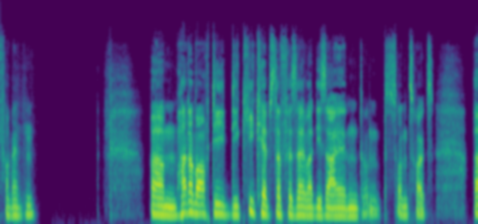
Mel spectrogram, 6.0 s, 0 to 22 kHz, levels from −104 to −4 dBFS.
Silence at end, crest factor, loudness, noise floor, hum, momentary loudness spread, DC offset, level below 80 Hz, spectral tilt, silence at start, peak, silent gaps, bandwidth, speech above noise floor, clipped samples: 0 s; 20 dB; -20 LUFS; under -90 dBFS; none; 15 LU; under 0.1%; -56 dBFS; -6 dB/octave; 0 s; -2 dBFS; 0.52-0.64 s, 0.94-0.98 s; 12.5 kHz; over 70 dB; under 0.1%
